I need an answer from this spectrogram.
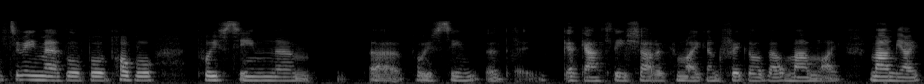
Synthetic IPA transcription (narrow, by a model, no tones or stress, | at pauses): tʰɪvimɛðʊlˠb̥oːdpʰɔbɔlˠpʰʊjsinəm | ə̰pʰʊjsin | əɡaɬiʃaɾəkʰəmlajɡənfɪɡɔlˠvɛlˠmamla̰jmamjaj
